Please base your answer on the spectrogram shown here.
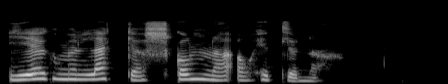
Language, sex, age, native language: Icelandic, female, 20-29, Icelandic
